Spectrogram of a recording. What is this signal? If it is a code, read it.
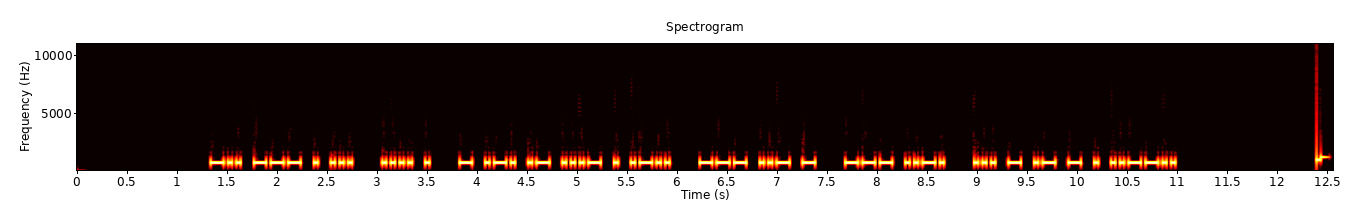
Morse code, heard as a keyed tone, about 28 wpm, 700 Hz. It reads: DOES HE TRAVEL OUT OF STATE?
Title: Sentences from Top 1000 Words - Review Part 2 - 28wpm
